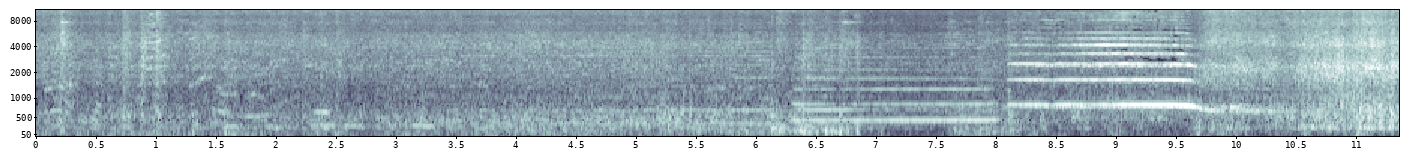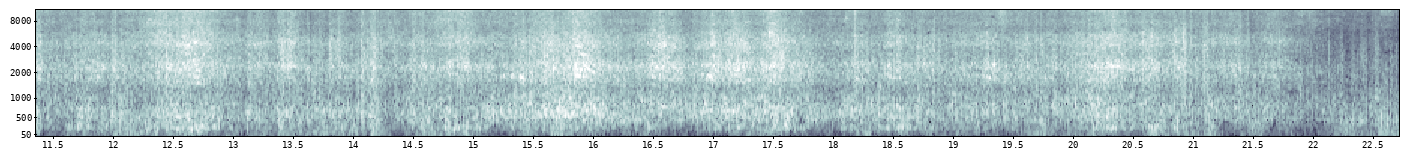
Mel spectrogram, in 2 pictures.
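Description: Express train running with its wheels clattering on the rails. An oncoming WAP-7 electric locomotive sounds its horn twice, and the second blast drops in pitch as it passes, nearly ten seconds in. Then its coaches rush past alongside with a loud, dense clatter of wheels over rail joints.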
